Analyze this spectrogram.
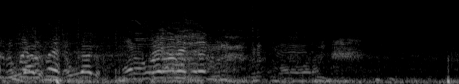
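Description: Young men shout loudly together outdoors.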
